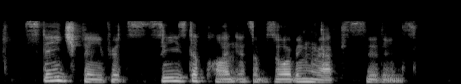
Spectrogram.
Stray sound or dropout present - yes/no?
no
